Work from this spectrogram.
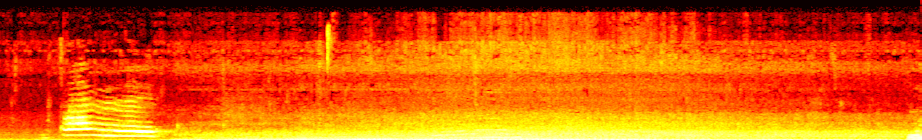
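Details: Visiting male cat from outside, come to eat and seeking a mate with a spayed female, gives one short, strained, wavering meow, then a steady low engine-like rumble fills the rest.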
